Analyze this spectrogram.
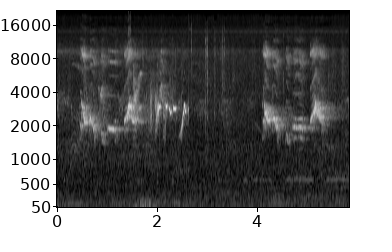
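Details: Orange-headed thrush in India: short bursts of bright, slurred and warbled whistled notes, a quick stuttering series in the middle, then a pause before two more rich phrases, with faint low background hum.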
